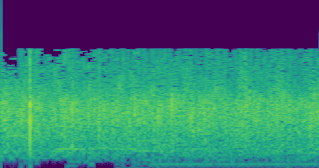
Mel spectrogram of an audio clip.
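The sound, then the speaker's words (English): A church audience claps together as a hand clap of praise to Jesus, a dense, steady burst of applause that holds at an even level throughout, opening with one sharp, louder clap. No voices can be heard. “Now give Jesus one big hand clap of praise.”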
